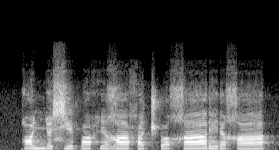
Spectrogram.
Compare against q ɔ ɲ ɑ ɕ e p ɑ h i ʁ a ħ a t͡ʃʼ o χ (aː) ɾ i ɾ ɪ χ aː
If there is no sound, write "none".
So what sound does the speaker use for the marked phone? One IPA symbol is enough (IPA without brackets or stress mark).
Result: aː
